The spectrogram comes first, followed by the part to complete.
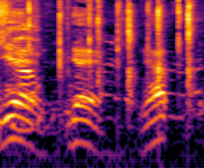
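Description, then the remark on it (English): A handful of sharp, irregular claps ring out alongside loud, sweeping vocal sounds, with the claps scattered rather than building into steady applause. “Yo, clap it up.”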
